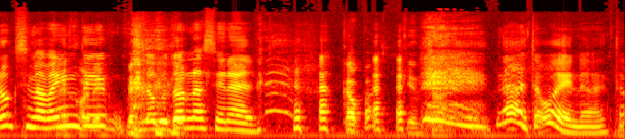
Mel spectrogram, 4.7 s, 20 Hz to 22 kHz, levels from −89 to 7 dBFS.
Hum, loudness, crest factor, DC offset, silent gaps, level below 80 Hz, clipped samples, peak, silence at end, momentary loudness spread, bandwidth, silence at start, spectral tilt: none; -15 LUFS; 16 dB; under 0.1%; none; -56 dBFS; under 0.1%; 0 dBFS; 0 s; 7 LU; over 20 kHz; 0 s; -2.5 dB/octave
